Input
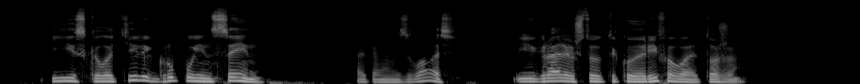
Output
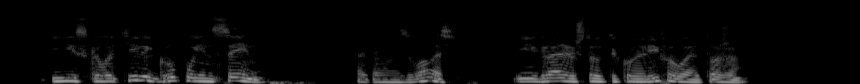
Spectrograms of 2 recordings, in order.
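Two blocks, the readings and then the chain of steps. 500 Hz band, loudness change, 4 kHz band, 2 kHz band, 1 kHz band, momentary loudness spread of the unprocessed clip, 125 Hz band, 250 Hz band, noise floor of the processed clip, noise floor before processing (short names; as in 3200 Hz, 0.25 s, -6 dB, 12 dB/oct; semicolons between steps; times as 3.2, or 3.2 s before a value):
-6.5 dB, -6.0 dB, -10.5 dB, -8.0 dB, -7.5 dB, 12 LU, -5.0 dB, -6.5 dB, under -85 dBFS, -85 dBFS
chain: expander -59 dBFS; HPF 43 Hz; limiter -24 dBFS, peak gain reduction 7 dB; chorus voices 2, 0.34 Hz, delay 18 ms, depth 3 ms; air absorption 150 m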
